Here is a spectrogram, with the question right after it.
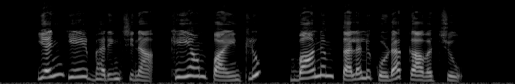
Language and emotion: Telugu, neutral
